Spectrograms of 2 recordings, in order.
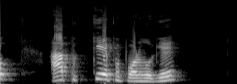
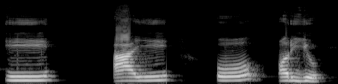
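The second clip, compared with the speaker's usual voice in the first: slow listing; much slower than usual. Shown as a demonstration. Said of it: "vowel होता है आपका कितना होता है?".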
